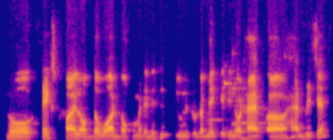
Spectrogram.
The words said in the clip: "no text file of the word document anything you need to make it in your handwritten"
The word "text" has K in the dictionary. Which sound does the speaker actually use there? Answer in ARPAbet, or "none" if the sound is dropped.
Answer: K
